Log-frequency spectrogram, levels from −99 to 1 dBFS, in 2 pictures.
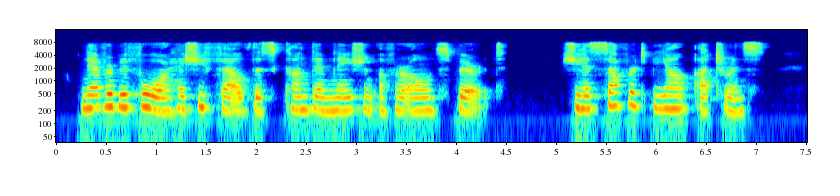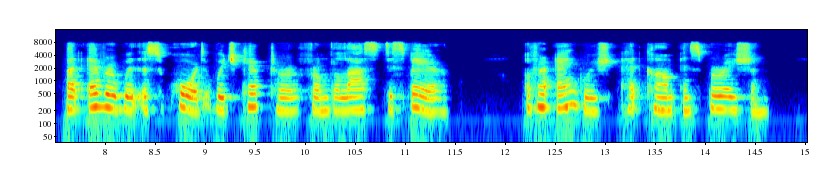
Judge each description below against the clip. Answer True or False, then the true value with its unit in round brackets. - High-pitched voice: True (215 Hz)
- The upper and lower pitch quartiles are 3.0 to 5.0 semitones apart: False (2.5 semitones)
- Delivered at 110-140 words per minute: True (135 wpm)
